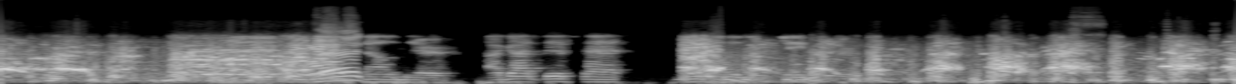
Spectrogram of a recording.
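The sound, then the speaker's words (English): A loud tailgate crowd, with the band and cheerleaders out there and a thunderstorm rolling in, cheers and yells, many voices shouting together in a dense, sustained roar. It breaks off briefly midway, then the whooping picks back up just as strongly. “I think the sound might be a little intense for some of the people that are gonna be listening to on it, but you know what though?”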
